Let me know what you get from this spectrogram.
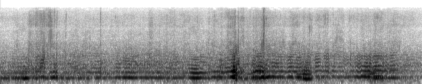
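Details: A steady low hum from a honey bee colony inside the hive, layered buzzing with a few short louder whirs from individual bees.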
